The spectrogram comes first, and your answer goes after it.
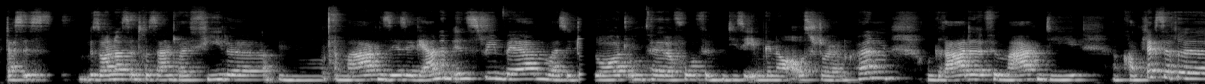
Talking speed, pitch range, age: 150 wpm, 200-230 Hz, 20-39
